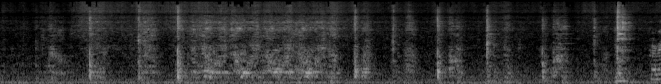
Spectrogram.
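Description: Hot oil spattering and sizzling in a cooking pan while preparing stuffed brinjal, a crackling hiss with sharp pops and clinks of a utensil against the pan, fairly close and continuous.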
